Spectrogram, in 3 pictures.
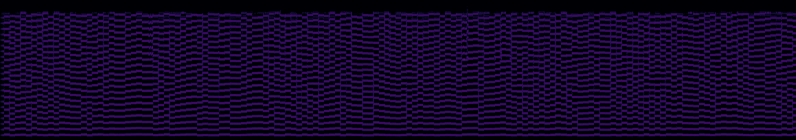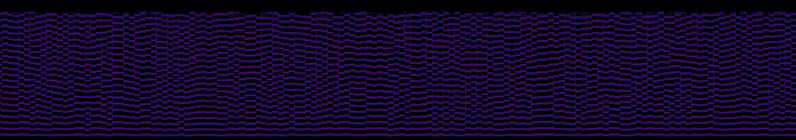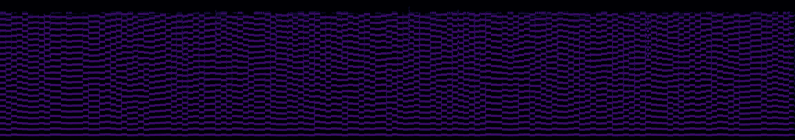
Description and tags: Some experiments with random pitches and adding more and more, creating (very) special atmospheres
